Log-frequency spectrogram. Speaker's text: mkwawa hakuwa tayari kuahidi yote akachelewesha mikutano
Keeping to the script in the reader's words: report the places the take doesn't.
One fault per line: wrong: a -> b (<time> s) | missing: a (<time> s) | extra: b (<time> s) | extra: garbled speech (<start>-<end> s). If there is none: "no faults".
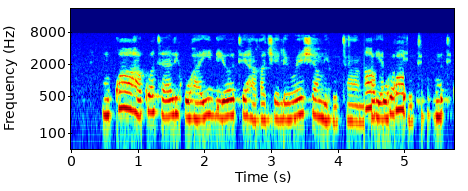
extra: garbled speech (4.4-5.7 s)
